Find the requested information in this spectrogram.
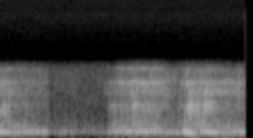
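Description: Low rumbling, fluttering breath noise in a couple of rough cycles, typical of snoring.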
